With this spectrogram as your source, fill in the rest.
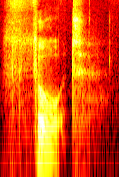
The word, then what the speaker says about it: thought: If you if with the first one you make that first one sound with an F, you can't tell the difference really. So you can you can make mistakes if you're not careful. So if I say both of these words, hopefully you'll hear there's a difference. So the first one, the top one listed there is thought and the bottom one is fought.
